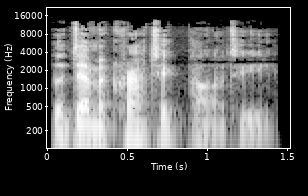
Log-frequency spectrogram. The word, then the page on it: democratic party: British English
